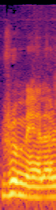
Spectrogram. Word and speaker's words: Rumaila: Rumela, right? Yeah. I'm so sorry for mispronouncing that's it.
